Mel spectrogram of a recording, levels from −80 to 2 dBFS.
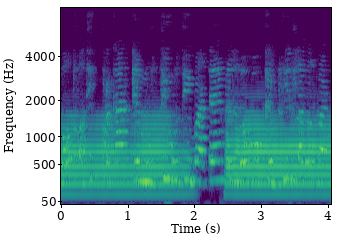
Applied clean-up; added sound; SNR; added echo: none; Brass instrument; -2 dB; reverberation time 0.2 s.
